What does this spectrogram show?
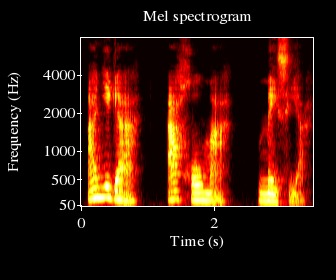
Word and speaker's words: Anyaga aho ma mesia: Actually, I made a mistake in there, so let me get it right. Anyaga aho ma mesia. So there's another syllable in there that I missed earlier.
